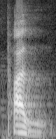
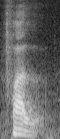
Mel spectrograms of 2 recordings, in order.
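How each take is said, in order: First: It begins with a breathy p sound. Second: It begins with an f sound. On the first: This is the original Hindi pronunciation. "a voiceless aspirated plosive" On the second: This is how speakers who know English say it. "the use of a labiodental fricative f"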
